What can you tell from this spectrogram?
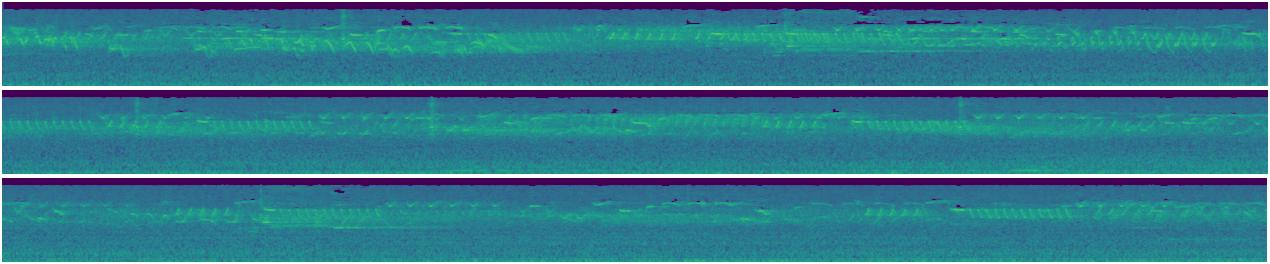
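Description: Small birds chirping and trilling without a break, many short repeated calls overlapping, over a low steady hum.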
